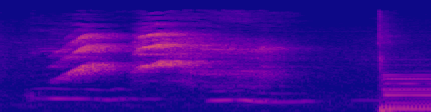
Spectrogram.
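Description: A child's high-pitched wordless vocal sounds, a couple of quick rising squeals, followed by a softer hum; background music starts abruptly near the end.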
